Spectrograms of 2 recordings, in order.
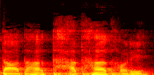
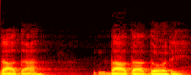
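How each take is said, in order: First: The dh sounds carry a puff of breath. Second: The dh sounds are plain, without breath.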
